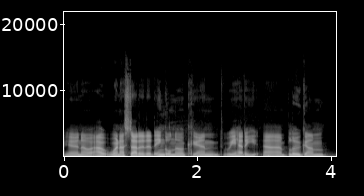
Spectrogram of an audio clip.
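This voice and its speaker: A very clean recording with a silent background captures a man speaking with an Australian accent. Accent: Australian-sounding. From South Africa, then Australia from age 15. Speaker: winemaker. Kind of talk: casual interview chat. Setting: in winery caves.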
